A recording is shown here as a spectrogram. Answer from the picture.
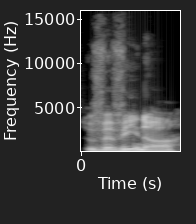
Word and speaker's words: Vivenna: Vivenna. It's not Vivenna. Also kidding. known as Vivina, as Brandon says. Oh my god. What? Does he? Yeah, he does. Yeah, he It's weird. No. In- Oh, It's no. the worst. I hate it. so That's much. not how double N's work.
